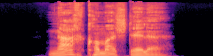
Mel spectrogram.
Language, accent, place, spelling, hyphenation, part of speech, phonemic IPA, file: German, Germany, Berlin, Nachkommastelle, Nach‧kom‧ma‧stel‧le, noun, /ˈnaːχkɔmaˌʃtɛlə/, De-Nachkommastelle.ogg
- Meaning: decimal place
